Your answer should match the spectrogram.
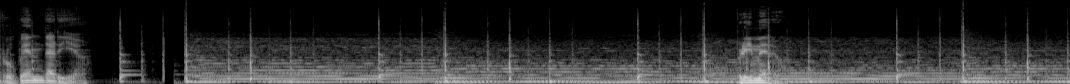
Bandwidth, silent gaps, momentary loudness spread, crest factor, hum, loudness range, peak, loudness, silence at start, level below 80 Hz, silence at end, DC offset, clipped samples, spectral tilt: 15 kHz; 1.68-1.72 s; 11 LU; 22 dB; none; 6 LU; 0 dBFS; -24 LUFS; 0 s; -36 dBFS; 0 s; under 0.1%; under 0.1%; -7.5 dB/octave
